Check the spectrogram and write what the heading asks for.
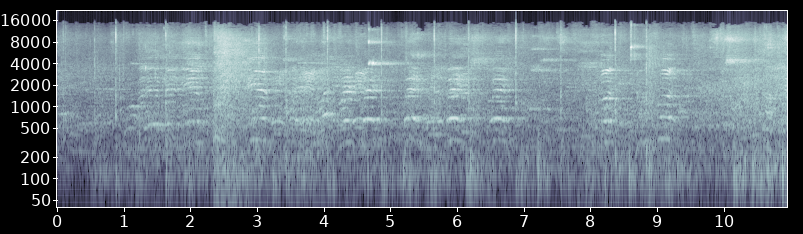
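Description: Basketball being dribbled on a gym court, with many short squeaks from sneakers on the floor during play.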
